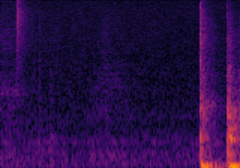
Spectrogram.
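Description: Near silence, then about one and a half seconds in, a few loud hard knocks as the die-cutting machine and its clear plastic cutting plates are handled and set down on the desk.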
